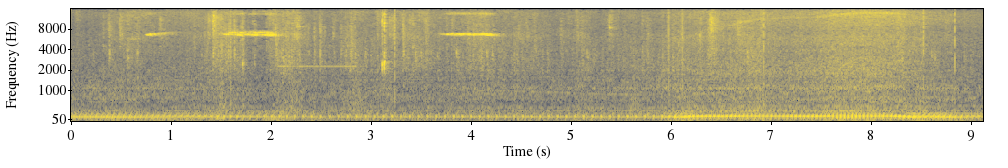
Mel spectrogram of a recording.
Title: Refurbished Optare Solo CT Plus OS23 YJ12GVV with a Squeaky Noise on the Route 309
